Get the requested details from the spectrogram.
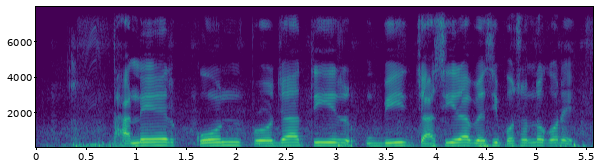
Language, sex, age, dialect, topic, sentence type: Bengali, male, 18-24, Jharkhandi, agriculture, question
